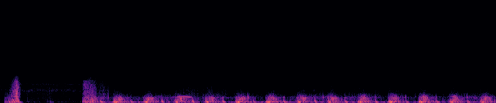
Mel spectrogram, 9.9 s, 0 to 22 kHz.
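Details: Live-recorded auscultation with the patient turned to the left: a regular heartbeat near 100 a minute with a continuous blowing sound filling systole, a pansystolic murmur of mitral regurgitation.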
